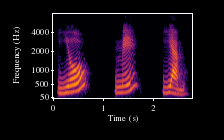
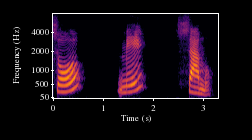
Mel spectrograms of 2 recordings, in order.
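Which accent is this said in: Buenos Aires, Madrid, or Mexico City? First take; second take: Madrid; Buenos Aires. First: It is said in a Madrid accent. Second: It is said in a Buenos Aires accent. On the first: "Em Madrid" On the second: "Um, de Buenos Aires"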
